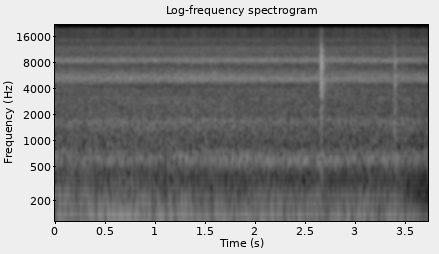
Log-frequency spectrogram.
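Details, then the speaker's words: Mk1 Ford Escort with freshly built 1760cc Ford Crossflow: fully ported head, big high-RPM cam, high compression, Jenvey throttle bodies, Emerald K6 ECU; cold on base map. Low, slightly lumpy but steady cold idle, no misfires or mechanical noise; normal. "It's a 1760 with a fully ported cylinder head, big lary cam for high RPM and to run like that on a base map at cold, that is phenomenal"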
